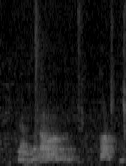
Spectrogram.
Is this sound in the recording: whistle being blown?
no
